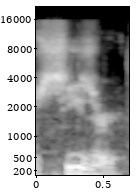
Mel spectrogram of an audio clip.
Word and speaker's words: Cesar: And uh they had actually the family pronounced his name Caesar.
